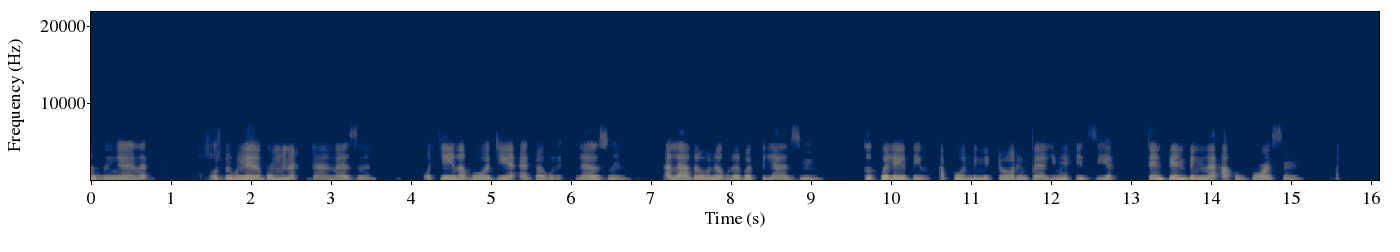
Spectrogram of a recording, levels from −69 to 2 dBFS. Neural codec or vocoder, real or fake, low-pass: codec, 16 kHz, 0.5 kbps, FunCodec, trained on Chinese and English, 25 frames a second; fake; 7.2 kHz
